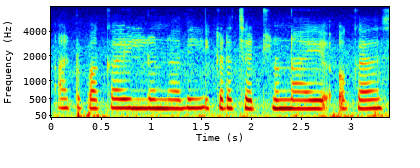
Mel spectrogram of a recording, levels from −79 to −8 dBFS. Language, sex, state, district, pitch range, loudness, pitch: Telugu, female, Telangana, Karimnagar, 235-245 Hz, -13 LUFS, 240 Hz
